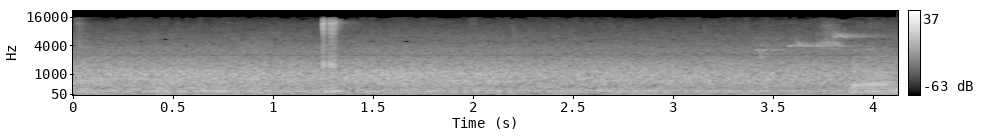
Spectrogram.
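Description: Steady outdoor background noise, with one short click a little over a second in.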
